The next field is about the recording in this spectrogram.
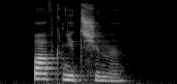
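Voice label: "павкнитсьыны", Komi, female; audio dict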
